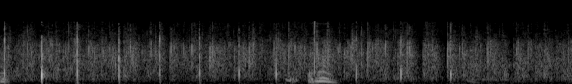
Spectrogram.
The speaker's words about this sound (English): We also want to thank and please welcome our special guest artist to Louisville. Join me in a round of applause for this wonderful performance today.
